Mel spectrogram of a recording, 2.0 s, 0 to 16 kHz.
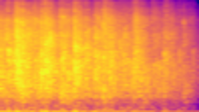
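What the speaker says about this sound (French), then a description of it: "je pense qu'on peut l'applaudir très fort" A studio audience claps for a guest on a Paris Marathon 2024 show, a short burst of steady applause that fades out after two seconds.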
